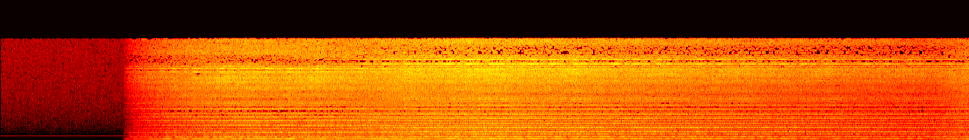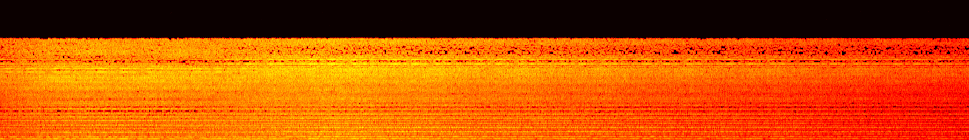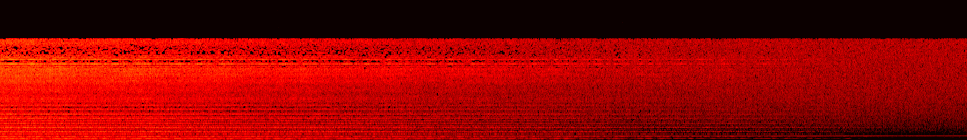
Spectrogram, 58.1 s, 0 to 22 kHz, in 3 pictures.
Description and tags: Melodie Anfang 2
Melodie voice synth space sadness
Melody, venus, mekur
